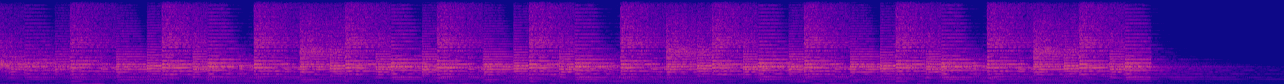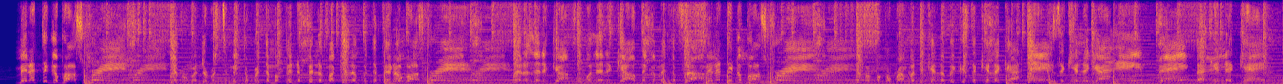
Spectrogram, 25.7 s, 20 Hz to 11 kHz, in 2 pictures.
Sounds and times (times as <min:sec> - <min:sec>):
Music: 0:00.0 - 0:25.6.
